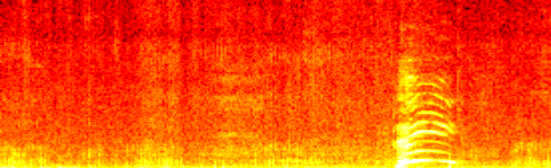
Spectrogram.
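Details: Pet cats inside a house, missing their owner when the door stays shut: a low steady purr runs throughout, broken by a single loud, bending meow.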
